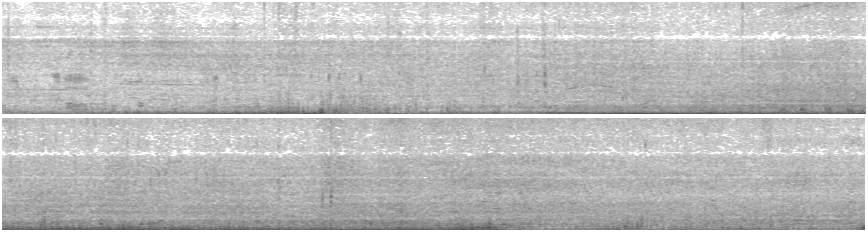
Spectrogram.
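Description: Low engine drone of a city bus passing close by. It swells about five seconds in and falls away after about thirteen seconds.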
